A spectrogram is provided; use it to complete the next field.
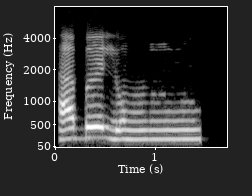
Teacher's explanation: لام اور میم کو جوڑیں گے، لم ہو جائے گا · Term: ادغام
